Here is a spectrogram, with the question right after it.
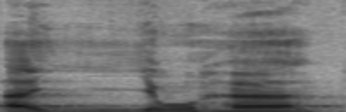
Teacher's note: hamzah dikuatkan, ya tasydid ditekan, ayyu dengan aliran suara, jangan terus ayyu, dan seperti itu, ya ayyuha.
